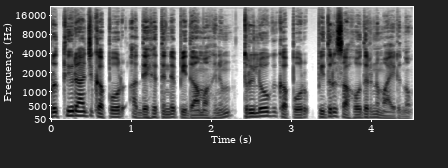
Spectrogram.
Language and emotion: Malayalam, neutral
